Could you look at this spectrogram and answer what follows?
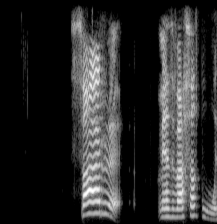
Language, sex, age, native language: Icelandic, female, 8, Icelandic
